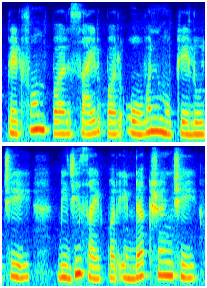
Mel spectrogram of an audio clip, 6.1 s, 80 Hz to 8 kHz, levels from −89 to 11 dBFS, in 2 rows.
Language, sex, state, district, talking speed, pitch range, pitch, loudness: Gujarati, female, Gujarat, Valsad, 120 wpm, 200-235 Hz, 210 Hz, -15 LUFS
